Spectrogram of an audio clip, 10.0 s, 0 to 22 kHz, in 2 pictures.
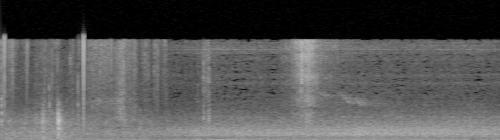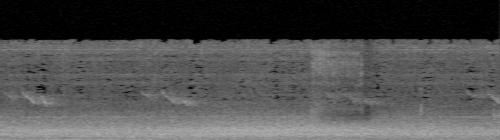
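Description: Class 170 Turbostar diesel multiple unit approaching: a steady low diesel engine drone under a wide rumble of wheels on rail.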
